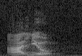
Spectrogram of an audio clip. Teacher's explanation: ele pensa no L como se fosse um LI ou LY e depois o O. Então ele fala rapidinho, alho.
